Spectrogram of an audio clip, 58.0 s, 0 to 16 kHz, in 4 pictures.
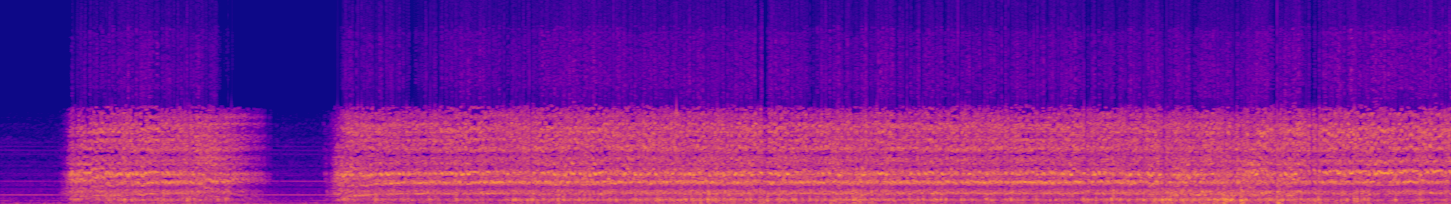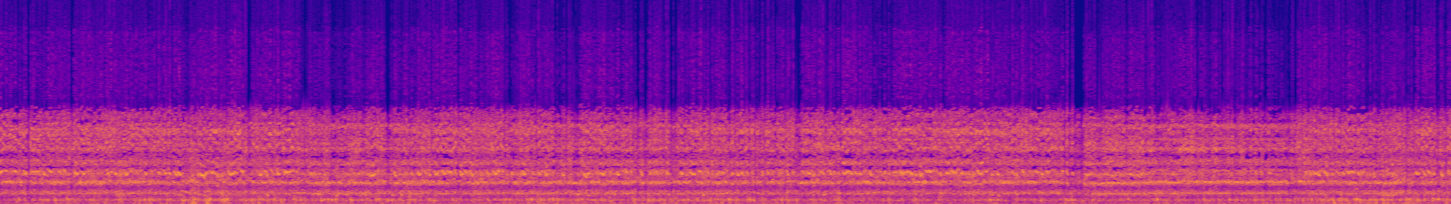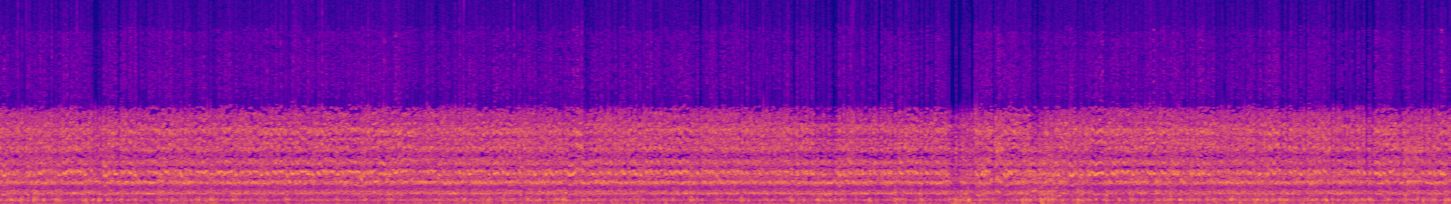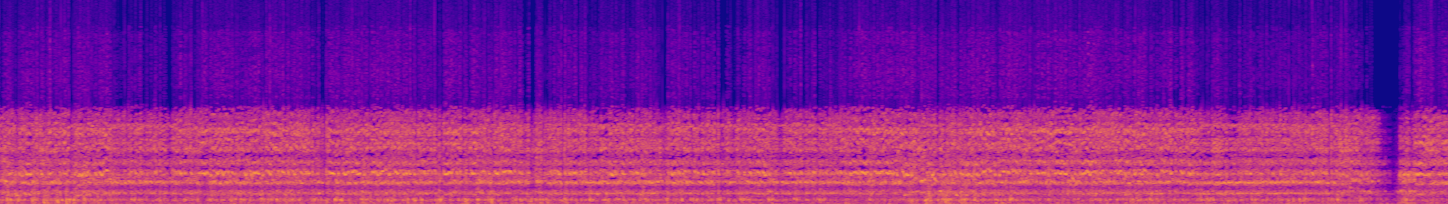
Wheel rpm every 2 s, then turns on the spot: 80, 60, 220, 230, 230, 230, 230, 230, 230, 230, 230, 230, 220, 230, 230, 230, 230, 230, 230, 230, 220, 230, 230, 230, 230, 230, 220, 220, 170.
none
